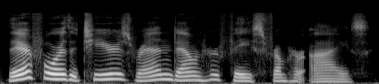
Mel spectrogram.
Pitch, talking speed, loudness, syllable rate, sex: 190 Hz, 160 wpm, -17 LUFS, 3.7 syllables/s, female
